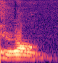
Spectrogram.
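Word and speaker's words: wrong: है वो साइलेंट है इसी तरह से रंग डब्लू यहां पर भी साइलेंट है डब्लू आर ओ एन जी तो आर ओ एन जी हम प्रोनाउंस करते हैं ना कि रंग में डब्लू का उच्चारण नहीं करते हैं थैंक्स फॉर वाचिंग द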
